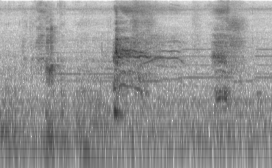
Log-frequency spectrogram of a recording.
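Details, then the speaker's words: Dog with scar tissue in his lungs and allergies on two medications: three rough, wheezy breaths with a faint whistle, not growling but how he sometimes breathes; noisy abnormal breathing from lung scarring. "also scar he has scar tissue in his lungs so that's the sounds you just heard that was not growling that was just how he breathes sometimes"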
